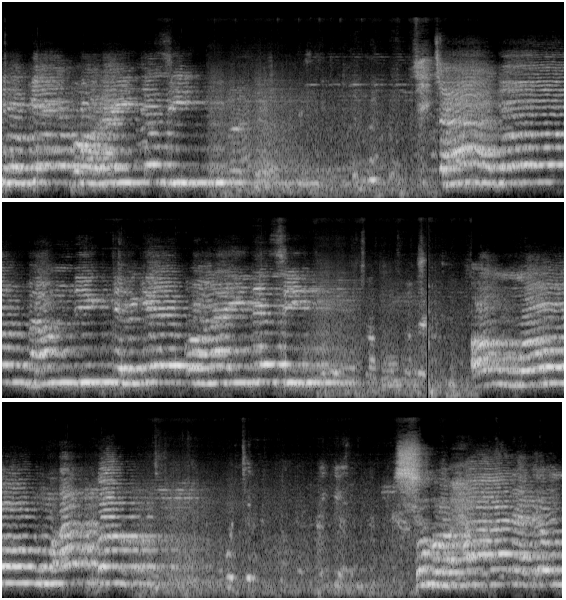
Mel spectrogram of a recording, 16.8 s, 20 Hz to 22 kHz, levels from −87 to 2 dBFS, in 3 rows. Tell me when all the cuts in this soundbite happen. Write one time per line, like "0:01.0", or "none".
0:09.9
